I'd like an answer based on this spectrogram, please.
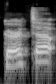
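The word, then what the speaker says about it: Goethe: because people will say it's a quote by Gerta which is g e t h but it's pronounced Gerta or else it's from some dude that climbed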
